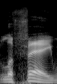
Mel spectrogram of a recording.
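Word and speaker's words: Lefebvre: Not only do I remember Joe LaFay, but I remember that he spelled his name Lefever, but pronounced it LaFay, which I can't tell you why. It's a decent one.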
